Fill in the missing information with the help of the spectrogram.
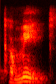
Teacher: We have here commit, so the stress is in the second vowel.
